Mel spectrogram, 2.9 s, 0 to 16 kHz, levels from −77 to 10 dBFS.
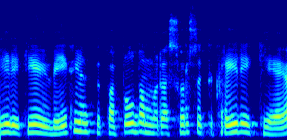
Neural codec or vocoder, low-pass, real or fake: codec, 44.1 kHz, 3.4 kbps, Pupu-Codec; 14.4 kHz; fake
